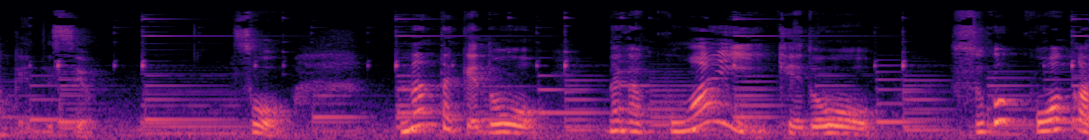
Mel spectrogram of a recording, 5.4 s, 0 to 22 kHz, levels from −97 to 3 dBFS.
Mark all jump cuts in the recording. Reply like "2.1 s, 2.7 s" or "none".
none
